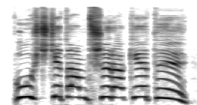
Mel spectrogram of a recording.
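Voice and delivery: high, loud, drawn-out command; shouted order. A narrator's reading. Lieutenant shouting at the soldiers, loud and slow. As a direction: shout the order across the trench. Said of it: "krzyknął porucznik".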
